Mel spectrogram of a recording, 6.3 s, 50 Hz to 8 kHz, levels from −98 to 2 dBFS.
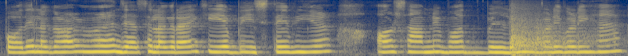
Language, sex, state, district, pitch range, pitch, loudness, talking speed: Hindi, female, Maharashtra, Mumbai Suburban, 275-290 Hz, 280 Hz, -11 LUFS, 190 wpm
